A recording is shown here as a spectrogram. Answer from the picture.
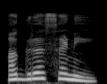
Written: ಆಕರುಸಣ

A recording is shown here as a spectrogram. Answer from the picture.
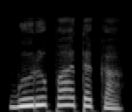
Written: ಗುರುಪಾತಕ

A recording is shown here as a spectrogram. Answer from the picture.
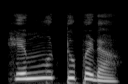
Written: ಹೆಮ್ಮುಟ್ಟುಪಡ

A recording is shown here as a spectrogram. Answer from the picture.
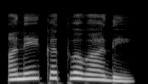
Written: ಅನೇಕತ್ವವಾದ

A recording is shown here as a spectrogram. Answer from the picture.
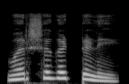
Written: ವರ್ಷಗಟ್ಟಳೆ

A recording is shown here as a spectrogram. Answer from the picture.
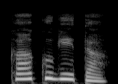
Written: ಕೈಕಾಗದ

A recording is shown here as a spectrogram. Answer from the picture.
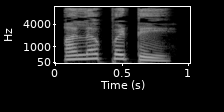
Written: ಅಲಪಟೆ

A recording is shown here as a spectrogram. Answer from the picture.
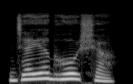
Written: ಜಯಘೋಷ

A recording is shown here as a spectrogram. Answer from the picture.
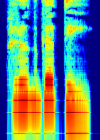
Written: ಹೃದ್ಗತ

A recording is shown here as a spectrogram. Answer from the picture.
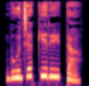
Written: ಭುಜಕಿರೀಟ

